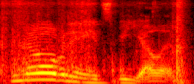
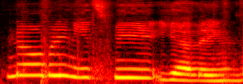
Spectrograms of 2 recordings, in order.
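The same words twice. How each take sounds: First: Said in the usual way. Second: Gently chiding the dogs in a higher, louder sing-song; mild scold to a barking puppy, pitched up; high pet-talk scolding. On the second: Real, not acted.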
